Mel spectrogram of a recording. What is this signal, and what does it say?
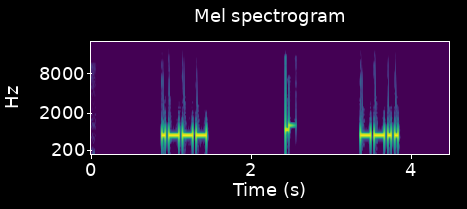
Morse code, heard as a keyed tone, about 27 wpm, 700 Hz. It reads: J Z
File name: Single-Letter-Number-28wpm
